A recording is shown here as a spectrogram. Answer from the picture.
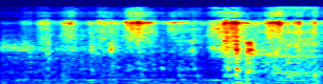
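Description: Faint rustling and light handling noises of a paper steering wheel on a cardboard box car being gripped and turned, a little louder near the end.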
